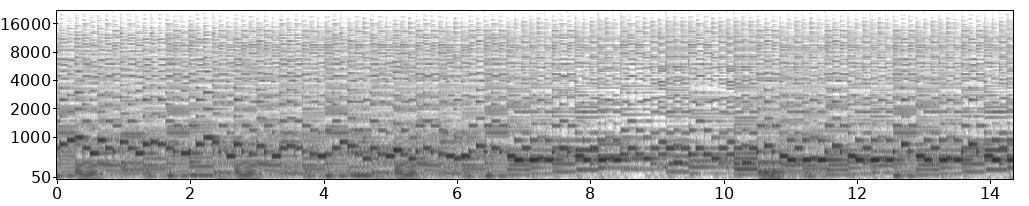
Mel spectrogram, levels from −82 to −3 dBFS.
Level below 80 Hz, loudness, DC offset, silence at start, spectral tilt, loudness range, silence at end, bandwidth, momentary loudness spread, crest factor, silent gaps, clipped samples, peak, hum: -50 dBFS; -26 LUFS; under 0.1%; 0 s; -3.5 dB/octave; 2 LU; 0 s; over 20 kHz; 4 LU; 14 dB; none; under 0.1%; -12 dBFS; none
